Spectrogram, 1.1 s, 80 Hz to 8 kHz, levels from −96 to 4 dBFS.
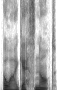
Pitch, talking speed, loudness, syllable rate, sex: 150 Hz, 210 wpm, -17 LUFS, 3.9 syllables/s, female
